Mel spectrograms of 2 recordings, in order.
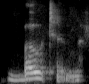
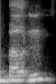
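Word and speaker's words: Boughton: it for you and it was pronounced botan but as we all know o u g h plus t can be pronounced a thousand different ways maybe not a thousand but an awful lot i'm happy to try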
